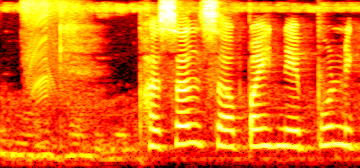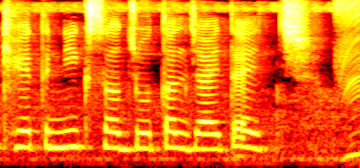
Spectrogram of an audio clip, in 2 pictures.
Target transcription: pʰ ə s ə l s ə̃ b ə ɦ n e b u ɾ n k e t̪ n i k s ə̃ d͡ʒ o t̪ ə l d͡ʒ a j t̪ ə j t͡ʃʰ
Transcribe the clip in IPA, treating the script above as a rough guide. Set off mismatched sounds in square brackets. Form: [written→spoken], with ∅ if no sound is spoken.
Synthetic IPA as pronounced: pʰ ə s ə l s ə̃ [b→p] ə ɦ n e [b→p] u ɾ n [k→kʰ] e t̪ n i k s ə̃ d͡ʒ o t̪ ə l d͡ʒ a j t̪ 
